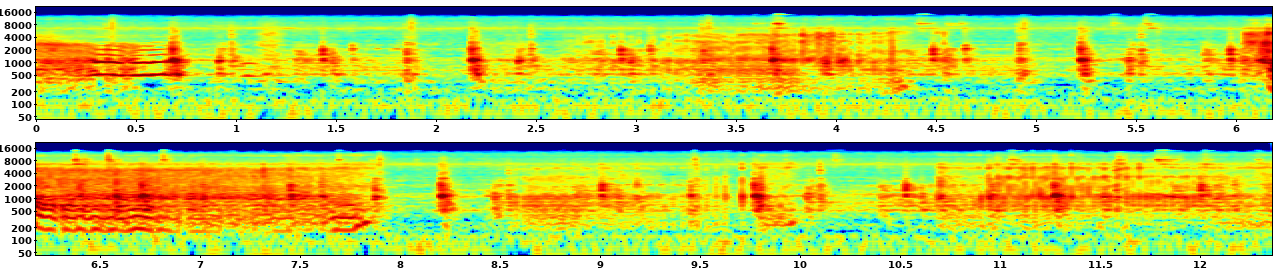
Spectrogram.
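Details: Sleeping baby snoring: a brief squeaky sound, then a longer, rough, voiced snore-like noise among soft clicks.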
